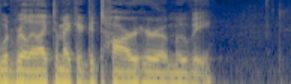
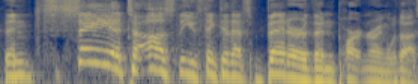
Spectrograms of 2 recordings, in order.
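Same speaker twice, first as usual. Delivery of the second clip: voicing Tecmo as a snooty rep; mock company spokesman; 7 semitones higher than usual. Mocking Tecmo's reply to Square.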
